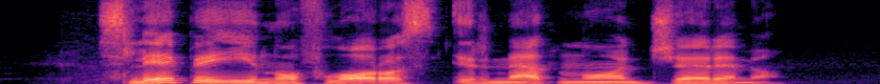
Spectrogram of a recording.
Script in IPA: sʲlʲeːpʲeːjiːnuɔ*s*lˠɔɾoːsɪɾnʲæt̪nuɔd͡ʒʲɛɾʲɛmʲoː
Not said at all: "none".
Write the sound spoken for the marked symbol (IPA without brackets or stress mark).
f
